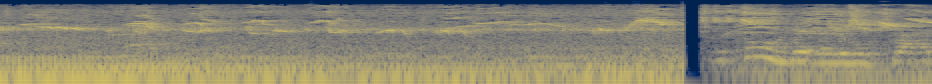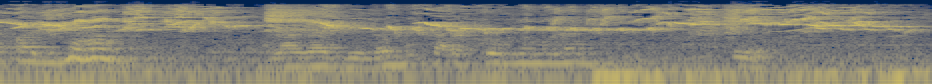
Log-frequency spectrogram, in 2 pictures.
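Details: Oriental magpie-robin of the black-and-white type at a singing contest in South Aceh, Indonesia, pouring out rapid varied whistles and chattering trills. After a brief dropout, people's voices are heard talking beneath the song.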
